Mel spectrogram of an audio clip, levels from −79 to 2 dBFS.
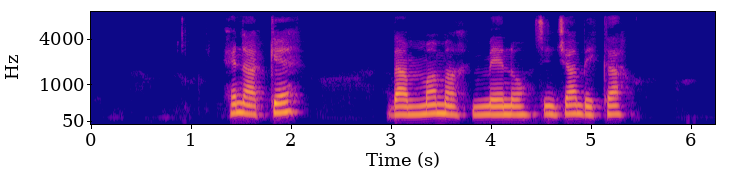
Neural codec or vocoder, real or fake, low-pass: codec, 16 kHz, 1 kbps, X-Codec, WavLM features, trained on Multilingual LibriSpeech; fake; 7.2 kHz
